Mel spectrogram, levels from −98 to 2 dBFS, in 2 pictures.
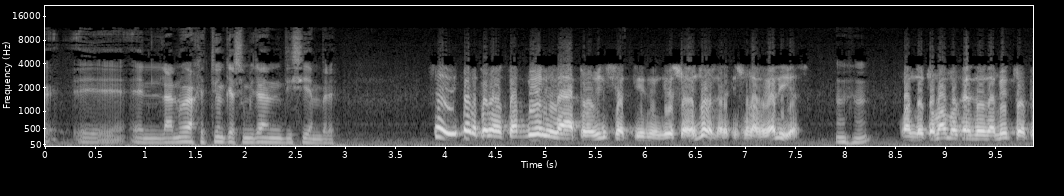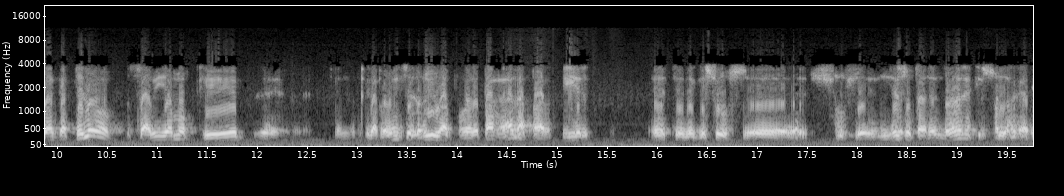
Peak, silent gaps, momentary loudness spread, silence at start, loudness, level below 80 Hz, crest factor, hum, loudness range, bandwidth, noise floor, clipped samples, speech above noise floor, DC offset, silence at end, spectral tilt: -4 dBFS; none; 14 LU; 0 s; -18 LUFS; -52 dBFS; 14 dB; none; 4 LU; 10.5 kHz; -48 dBFS; under 0.1%; 30 dB; under 0.1%; 0 s; -6 dB/octave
